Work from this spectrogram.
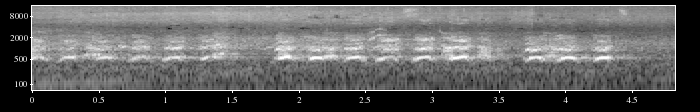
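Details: Dogs barking: a rapid, uneven run of about a dozen short, mid-pitched barks, some doubled, with a steady low hum underneath.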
